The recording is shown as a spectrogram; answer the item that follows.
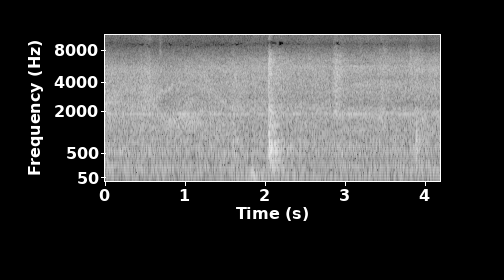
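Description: Steady mechanical hum in the background, with two knocks of a knife on a plastic cutting board: one about halfway through and a smaller one near the end.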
